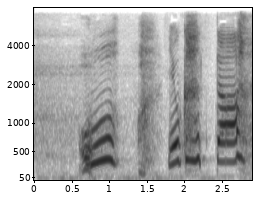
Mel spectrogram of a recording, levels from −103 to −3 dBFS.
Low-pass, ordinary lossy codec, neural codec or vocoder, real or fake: 7.2 kHz; none; vocoder, 44.1 kHz, 80 mel bands, Vocos; fake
